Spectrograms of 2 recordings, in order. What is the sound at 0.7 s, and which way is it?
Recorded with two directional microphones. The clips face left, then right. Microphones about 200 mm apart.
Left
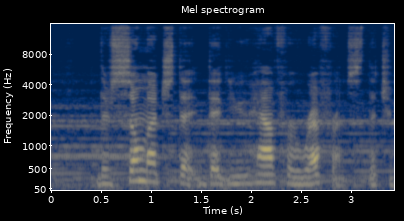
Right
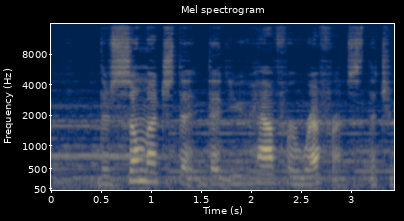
Speech, 20° left (ahead or behind).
